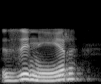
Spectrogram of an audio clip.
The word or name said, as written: bulan Januari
